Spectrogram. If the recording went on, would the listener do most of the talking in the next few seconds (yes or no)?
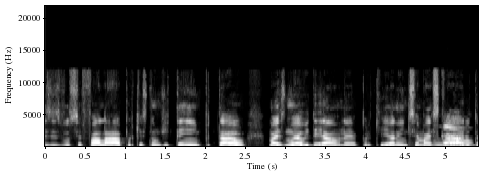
no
